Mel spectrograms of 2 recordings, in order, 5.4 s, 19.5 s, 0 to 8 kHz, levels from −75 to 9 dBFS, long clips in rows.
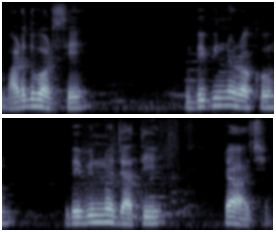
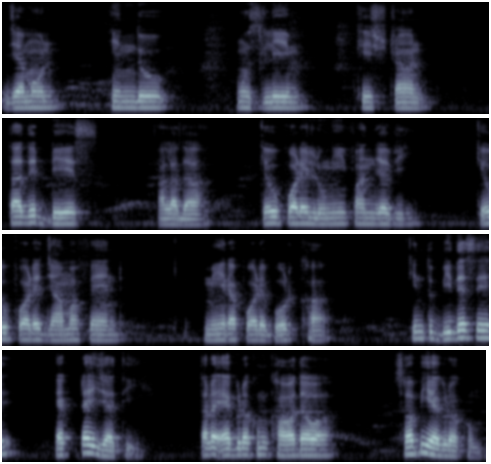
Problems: none marked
